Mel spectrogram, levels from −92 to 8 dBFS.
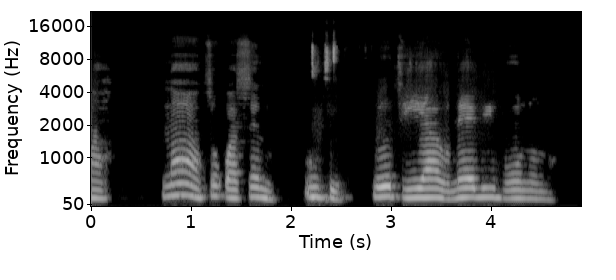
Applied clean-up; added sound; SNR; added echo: neural mask model Resemble Enhance denoiser.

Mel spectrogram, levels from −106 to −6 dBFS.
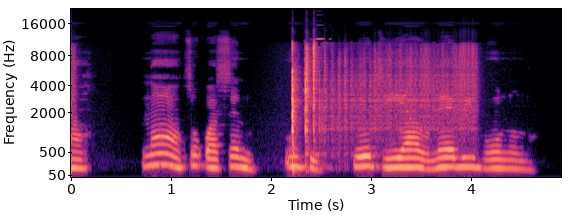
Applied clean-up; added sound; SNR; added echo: none; Coin (dropping); 5 dB; none.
